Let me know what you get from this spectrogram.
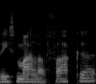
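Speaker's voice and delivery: put-on Vietnamese accent. Speaker imitates a golf guy from South Carolina: Vietnamese accent. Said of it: "who has a Vietnamese accent".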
